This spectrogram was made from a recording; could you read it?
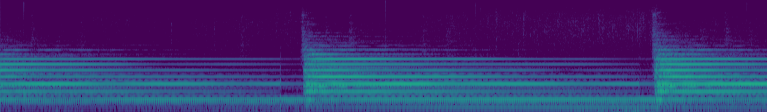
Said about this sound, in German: Nur der schaurige Kindergesang wurde lauter und die Glocke schlug dreimal.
